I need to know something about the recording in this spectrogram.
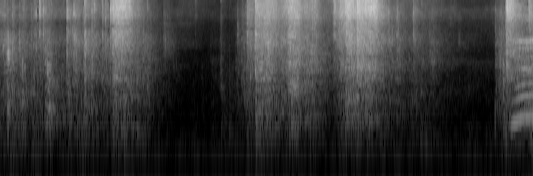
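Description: Cardboard toy box and its plastic packaging being handled, rustling and scraping in two short bursts with a pause between.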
